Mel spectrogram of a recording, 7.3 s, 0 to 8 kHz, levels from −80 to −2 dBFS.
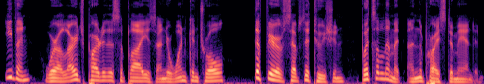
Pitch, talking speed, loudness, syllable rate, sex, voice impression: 125 Hz, 190 wpm, -19 LUFS, 5.9 syllables/s, male, masculine, middle-aged, tensed, powerful, slightly bright, clear, slightly calm, mature, friendly, unique, wild, slightly strict, slightly sharp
